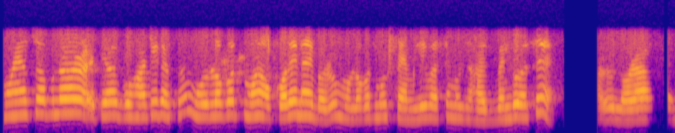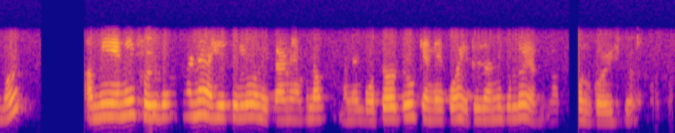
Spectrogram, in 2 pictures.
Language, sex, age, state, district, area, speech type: Assamese, female, 30-45, Assam, Sonitpur, rural, conversation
